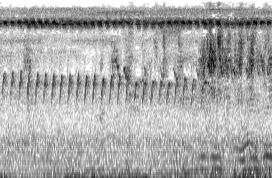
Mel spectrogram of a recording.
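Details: Weaver birds nest-building in a farmhouse tree give a quick run of short, even chirps, about seven a second for two seconds. Louder jumbled chattering follows, all over a constant high insect drone.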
